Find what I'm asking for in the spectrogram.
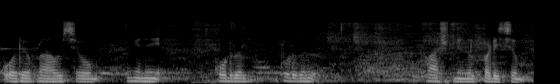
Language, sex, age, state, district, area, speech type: Malayalam, female, 45-60, Kerala, Idukki, rural, spontaneous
